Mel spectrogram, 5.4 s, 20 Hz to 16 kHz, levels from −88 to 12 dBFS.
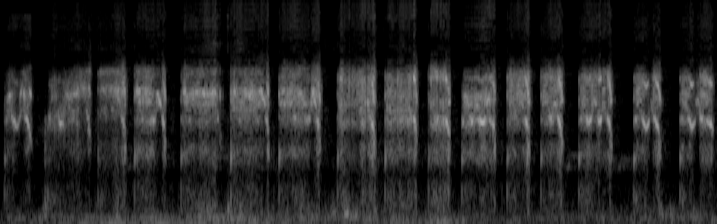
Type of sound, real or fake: fake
